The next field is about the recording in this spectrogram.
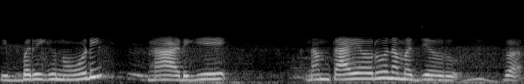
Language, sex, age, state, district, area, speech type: Kannada, female, 45-60, Karnataka, Bidar, urban, spontaneous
